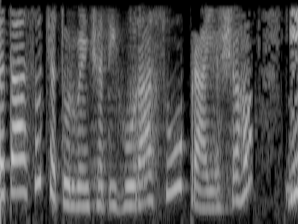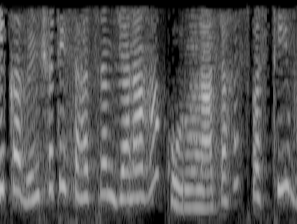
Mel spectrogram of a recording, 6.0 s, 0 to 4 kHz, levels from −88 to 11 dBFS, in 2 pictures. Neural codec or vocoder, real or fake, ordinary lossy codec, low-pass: none; real; AAC, 16 kbps; 3.6 kHz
